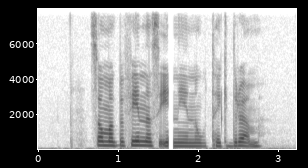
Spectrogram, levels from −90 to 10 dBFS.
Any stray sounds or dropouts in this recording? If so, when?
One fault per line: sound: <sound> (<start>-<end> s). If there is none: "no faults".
sound: dropout (1.6-1.7 s)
